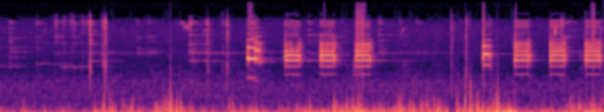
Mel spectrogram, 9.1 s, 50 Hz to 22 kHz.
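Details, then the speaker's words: Catalytic converter anti-theft alarm after 8 months on its pre-installed alkaline batteries: two sets of three high chirping beeps over rumbling background, its weak-battery warning. "it'll make that three beeps when the battery's weak"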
